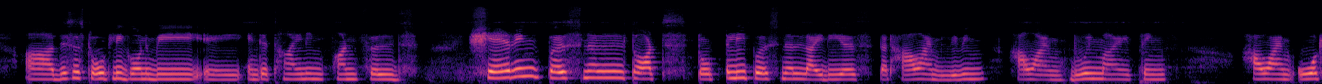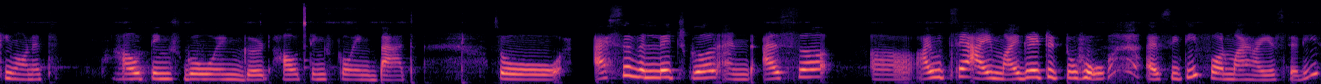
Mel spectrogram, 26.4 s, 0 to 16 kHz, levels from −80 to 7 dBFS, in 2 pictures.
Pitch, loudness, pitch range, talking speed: 230 Hz, -23 LUFS, 215-270 Hz, 135 wpm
